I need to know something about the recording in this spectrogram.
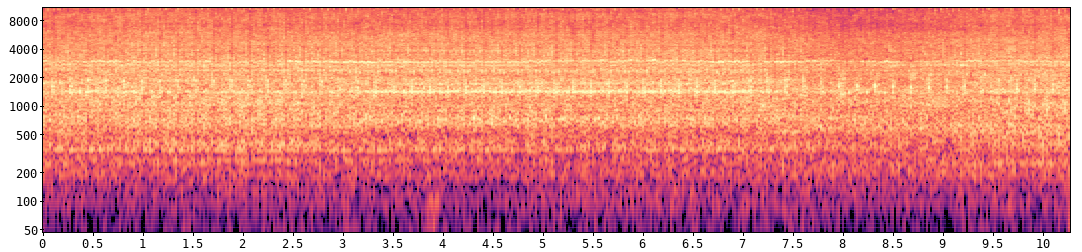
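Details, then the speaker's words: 2019 Jeep Wrangler Rubicon Pentastar V6, 72,000 miles, P0300, bank 1 fuel trim +25%: fast even clacking about three times a second over a hissy idle from one bank; failed valve-lift solenoid suspected, not confirmed. "Sound is definitely coming from this side. And we got that DVL solenoid right there. Those things fail."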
